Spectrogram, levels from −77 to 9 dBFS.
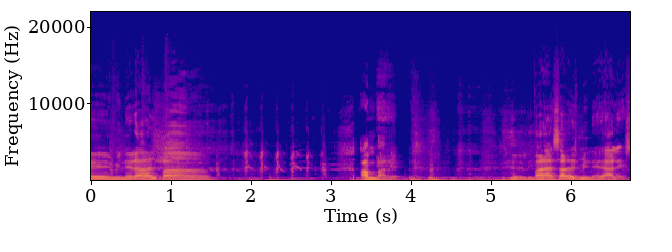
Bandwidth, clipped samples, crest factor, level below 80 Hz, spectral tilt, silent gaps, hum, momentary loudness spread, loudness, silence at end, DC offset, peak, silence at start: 18 kHz; under 0.1%; 22 dB; -48 dBFS; -5 dB/octave; none; none; 18 LU; -23 LUFS; 0 s; under 0.1%; -2 dBFS; 0 s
